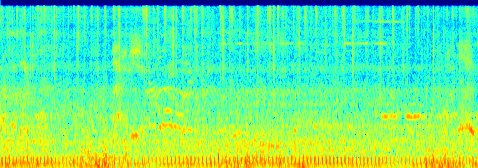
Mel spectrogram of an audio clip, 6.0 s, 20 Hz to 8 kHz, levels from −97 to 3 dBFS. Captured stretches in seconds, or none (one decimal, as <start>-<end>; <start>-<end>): 1.8-5.3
